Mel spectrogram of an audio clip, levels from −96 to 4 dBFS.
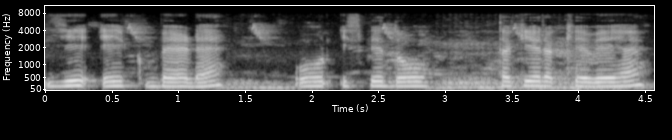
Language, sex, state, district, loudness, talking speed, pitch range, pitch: Hindi, male, Uttar Pradesh, Saharanpur, -16 LUFS, 145 wpm, 160-180 Hz, 170 Hz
